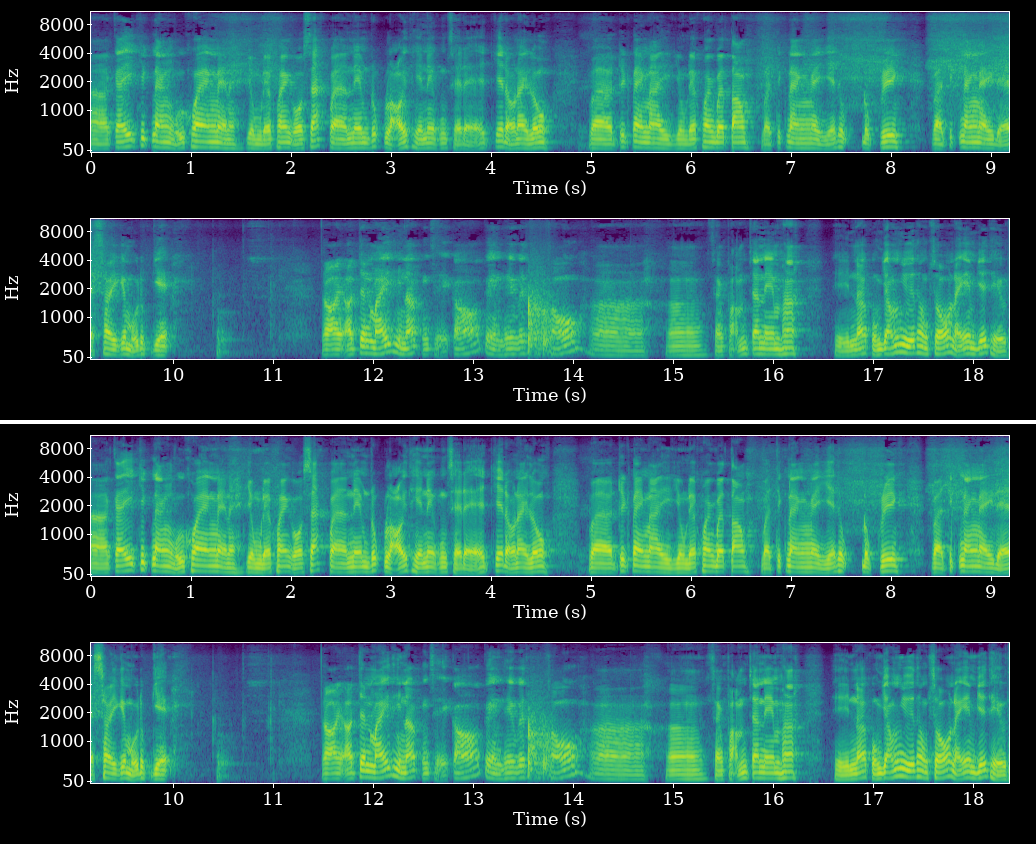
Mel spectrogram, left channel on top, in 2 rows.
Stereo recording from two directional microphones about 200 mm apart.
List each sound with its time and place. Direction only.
0.0 s speech: 35° right (ahead or behind)
11.4 s speech: 40° right (ahead or behind)
13.9 s speech: 35° right (ahead or behind)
